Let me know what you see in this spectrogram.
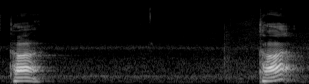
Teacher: थ स्पर्श, अघोष, महाप्राण और दंत व्यंजन ध्वनि है।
